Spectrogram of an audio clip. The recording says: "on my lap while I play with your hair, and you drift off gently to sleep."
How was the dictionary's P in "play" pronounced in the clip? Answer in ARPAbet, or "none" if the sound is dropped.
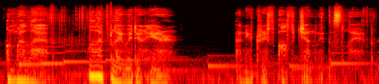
B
